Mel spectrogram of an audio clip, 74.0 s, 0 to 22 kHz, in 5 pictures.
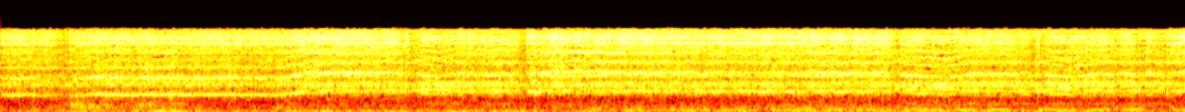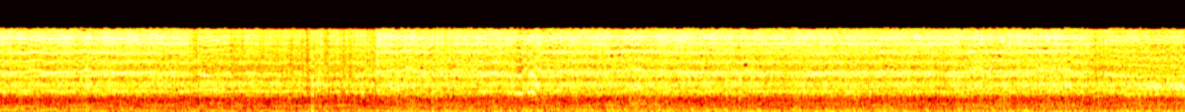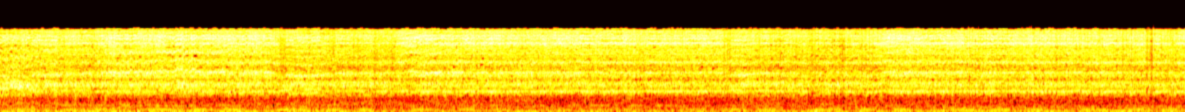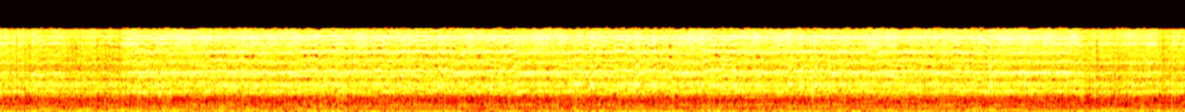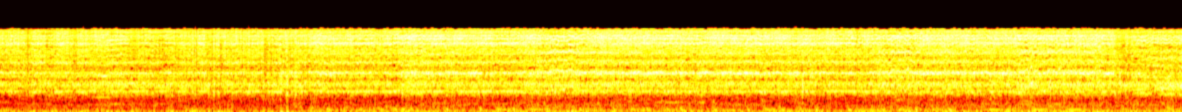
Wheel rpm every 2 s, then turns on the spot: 160, 170, 190, 190, 200, 200, 200, 200, 200, 200, 190, 200, 200, 200, 200, 190, 200, 200, 200, 200, 200, 200, 200, 190, 200, 190, 200, 190, 190, 200, 190, 190, 190, 200, 200, 200, 200.
none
